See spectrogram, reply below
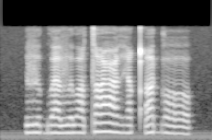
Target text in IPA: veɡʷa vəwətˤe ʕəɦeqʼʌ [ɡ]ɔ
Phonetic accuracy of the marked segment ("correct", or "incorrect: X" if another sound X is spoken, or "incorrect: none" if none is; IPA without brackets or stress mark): correct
